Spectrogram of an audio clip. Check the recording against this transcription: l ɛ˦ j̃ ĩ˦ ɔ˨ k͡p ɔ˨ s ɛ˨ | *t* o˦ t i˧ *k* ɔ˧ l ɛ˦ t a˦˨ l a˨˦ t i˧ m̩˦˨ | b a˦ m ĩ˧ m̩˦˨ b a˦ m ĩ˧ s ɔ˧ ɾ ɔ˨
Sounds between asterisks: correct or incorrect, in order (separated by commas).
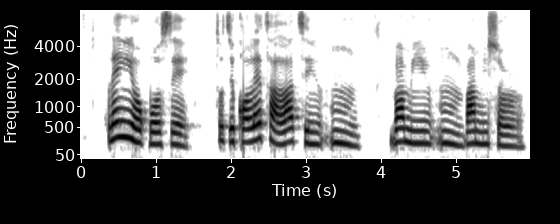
correct, correct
